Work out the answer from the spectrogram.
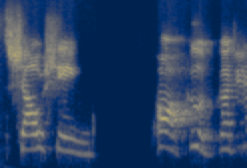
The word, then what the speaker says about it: Shaoxing: There is a soxing. I don't know if I said that right. I actually didn't have any. Sorry. It's Shaoxing.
